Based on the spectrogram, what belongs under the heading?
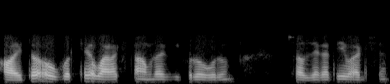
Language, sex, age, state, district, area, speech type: Bengali, male, 18-30, West Bengal, Purba Medinipur, rural, conversation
